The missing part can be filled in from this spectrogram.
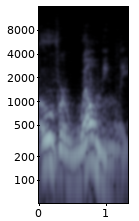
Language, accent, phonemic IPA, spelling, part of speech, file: English, US, /ˌəʊ.vəˈwɛl.mɪŋ.lɪ/, overwhelmingly, adverb, En-us-overwhelmingly.ogg
- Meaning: 1. In an overwhelming manner; very greatly or intensely 2. Mostly; predominantly; almost completely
